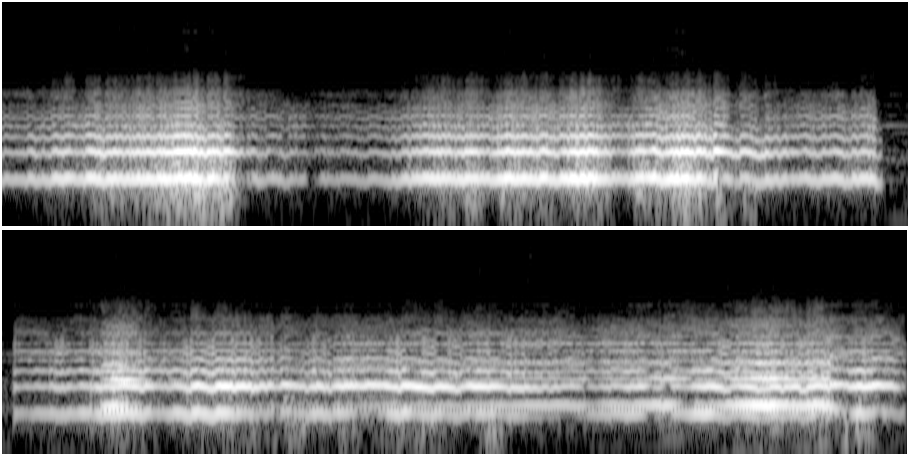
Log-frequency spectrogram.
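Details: Hornet in flight, a low droning wing buzz with a steady hum and rich overtones, swelling and fading as it moves, with a brief break near the middle before the buzz resumes.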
